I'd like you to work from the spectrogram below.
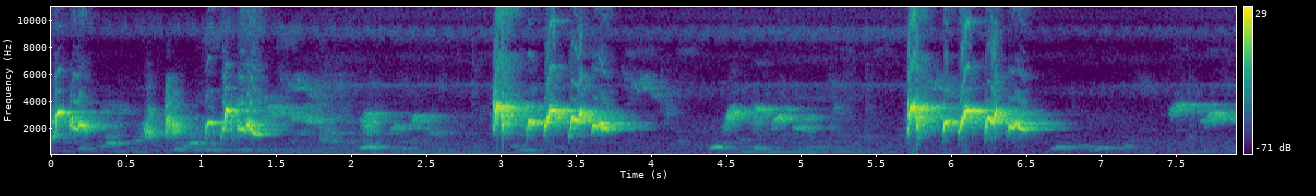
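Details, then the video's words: Red-whiskered bulbul song for use as a decoy or to excite birds: a jumble of short warbles, then loud rapid phrases about every two and a half seconds, interspersed with soft brief notes. "เสียงนกกรงหัวจุก สำหรับต่อ หรือ เปิดให้นกคึก"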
